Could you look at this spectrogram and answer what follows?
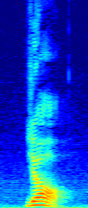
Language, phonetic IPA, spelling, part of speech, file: Swedish, [jɑː], ja, interjection, Sv-ja.ogg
